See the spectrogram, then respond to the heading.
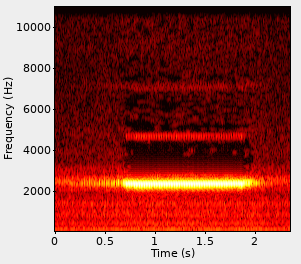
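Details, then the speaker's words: Zenith Z402Y AC/DC/battery radio after rewiring with the bottom back on: steady high whistle for about a second, amplifier feedback howl; suspected from wires routed under the chassis, which may need rerouting back on top. "like feedback to me yeah I might have to reroute those wires may not be able to have them under the chassis for that reason probably why they were up on top to begin with"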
